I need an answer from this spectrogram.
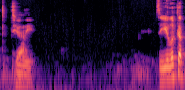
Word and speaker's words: Tooele: Most people call it like Thule. Thule. Thule.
